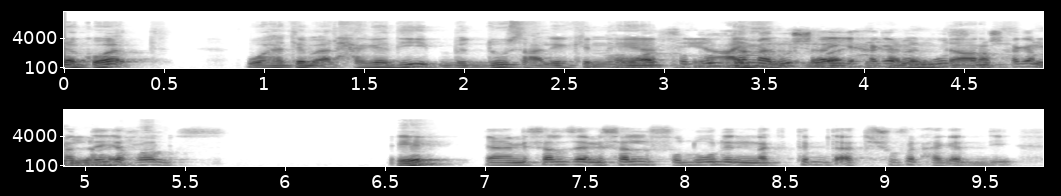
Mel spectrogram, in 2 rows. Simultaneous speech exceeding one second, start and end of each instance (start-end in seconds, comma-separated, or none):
2.7-5.4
